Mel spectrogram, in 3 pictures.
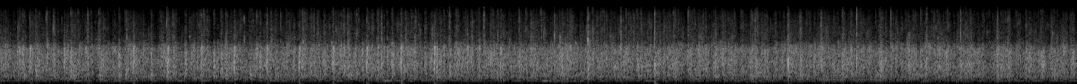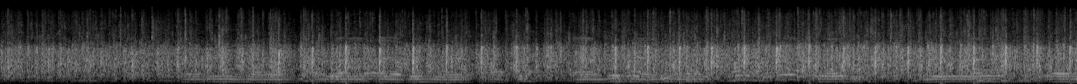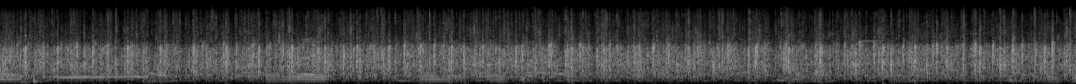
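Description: A banquet audience applauding: a long, steady ovation of many clapping hands that lasts the whole stretch. Faint music or voices sit underneath in the middle part.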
